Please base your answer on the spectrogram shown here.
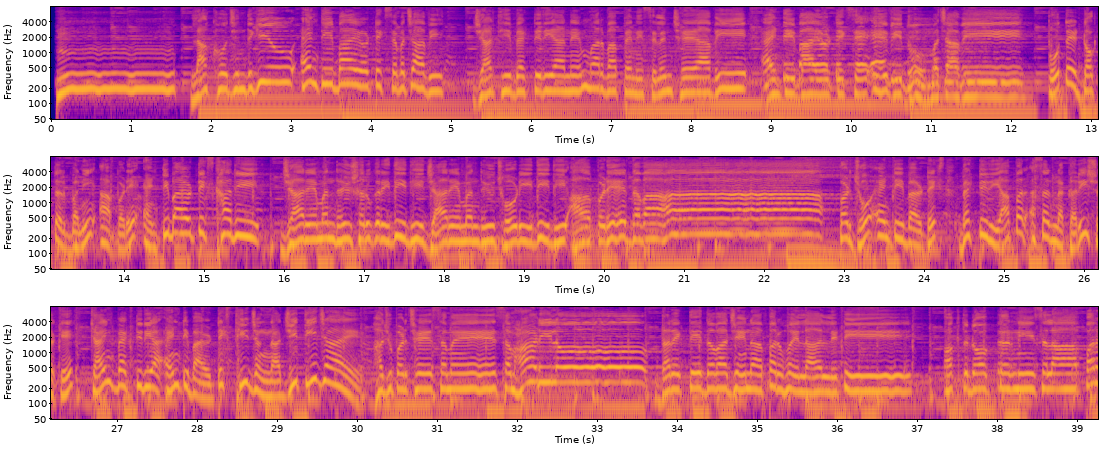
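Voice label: Antibiotic Jingle Gujarati; jingles in 19 languages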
